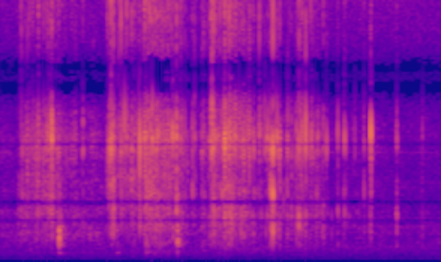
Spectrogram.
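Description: Thin clear plastic bag crinkling as the stone specimen inside it is picked up and handled: irregular, fairly faint rustles and crackles.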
